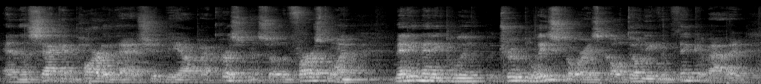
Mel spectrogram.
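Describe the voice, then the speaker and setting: A man in his sixties giving casual interview answers in a rambling, halting way, often repeating words. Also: mid-range voice, lively intonation. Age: 60s. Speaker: author and martial arts instructor being interviewed. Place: indoor room by a curtained window. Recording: echoey room, distant mic, music underneath. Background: background music.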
